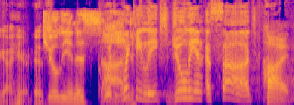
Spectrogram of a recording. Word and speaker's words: Assange: Hillary losing, and then she has this interesting mispronunciation of Julian Assange. Oh, yeah. This is Julian Assad ISO. With WikiLeaks, Julian Assange.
